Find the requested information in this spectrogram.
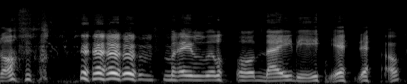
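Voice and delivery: slow, loud words through real laughter; helpless giggling while speaking, drawn out; laughing through words. Real, not acted. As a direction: crack up mid-sentence and keep talking. Breaks up laughing while telling it.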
